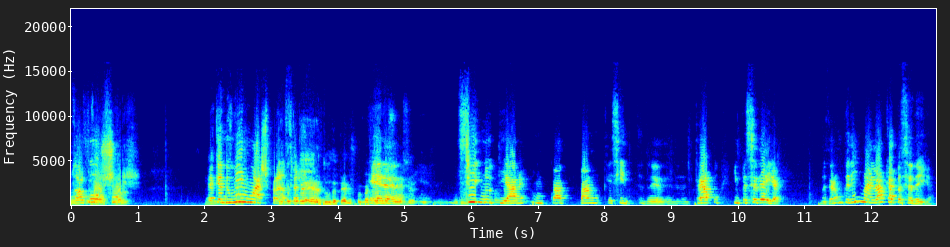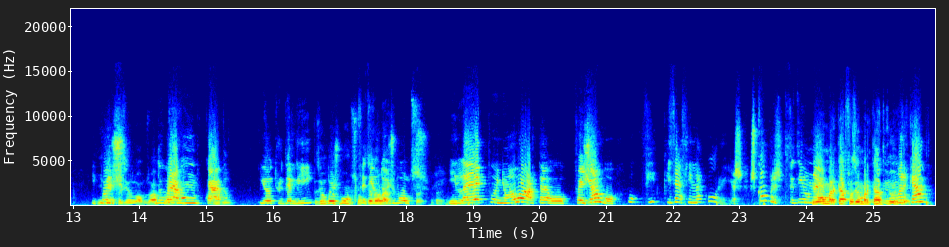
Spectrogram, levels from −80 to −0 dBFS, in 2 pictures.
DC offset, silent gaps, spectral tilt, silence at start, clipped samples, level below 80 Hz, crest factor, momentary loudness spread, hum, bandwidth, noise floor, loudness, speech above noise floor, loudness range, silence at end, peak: under 0.1%; none; -3 dB/octave; 0 s; under 0.1%; -54 dBFS; 16 dB; 16 LU; none; 14.5 kHz; -55 dBFS; -22 LUFS; 33 dB; 5 LU; 0.05 s; -6 dBFS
